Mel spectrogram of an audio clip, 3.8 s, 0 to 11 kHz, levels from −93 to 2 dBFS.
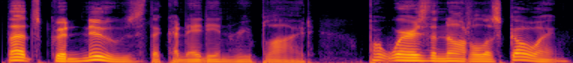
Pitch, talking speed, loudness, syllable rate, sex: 115 Hz, 175 wpm, -22 LUFS, 5.0 syllables/s, male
